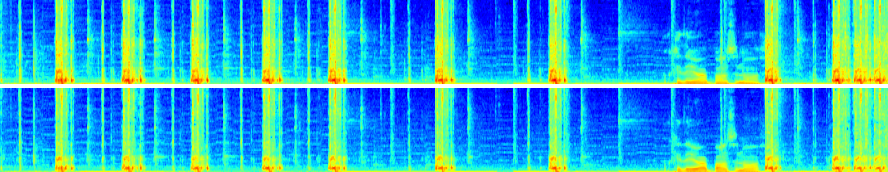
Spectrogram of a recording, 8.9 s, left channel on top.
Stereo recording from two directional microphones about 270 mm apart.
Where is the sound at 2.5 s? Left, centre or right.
Left.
